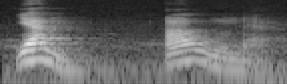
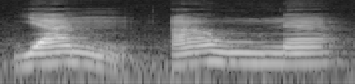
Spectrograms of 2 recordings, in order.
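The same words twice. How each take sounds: First: There is a break between the two words. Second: The two words flow together without a break. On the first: The speaker calls it wrong. "kita membacanya dengan cara terputus" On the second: The speaker calls it right. "Harus bersambung"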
